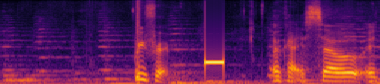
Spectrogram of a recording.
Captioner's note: beeps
